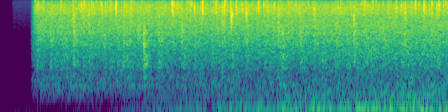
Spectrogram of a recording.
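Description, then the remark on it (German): A car drives at night through light drizzle on an otherwise empty motorway; the drizzle falls in a steady, even hiss that starts abruptly after a brief silence, with a low rumble running underneath throughout and no voices. “Ein Auto fährt nachts durch Nieselregen.”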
